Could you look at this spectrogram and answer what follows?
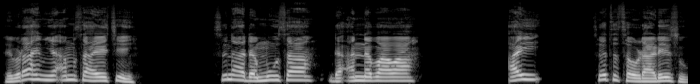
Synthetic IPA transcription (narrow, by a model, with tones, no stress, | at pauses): ʔɪ˨bɾaː˦hɪ˨mjaː˦ʔa˦msaː˨ja˦t͡ʃeː˦˨ | sʊ˦naː˨da˨muː˦saː˦da˨ʔa˦nːɐ˦baː˦waː˦ | ʔa˦j | seː˦tu˨sa˨wɽaː˨ɽeː˦su˨ʔ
